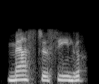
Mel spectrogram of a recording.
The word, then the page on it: mastersinger: Indian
